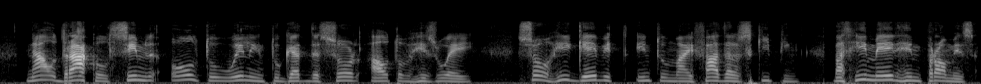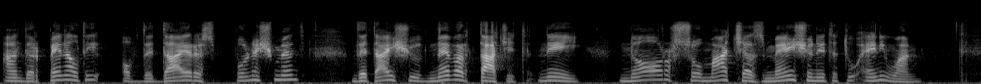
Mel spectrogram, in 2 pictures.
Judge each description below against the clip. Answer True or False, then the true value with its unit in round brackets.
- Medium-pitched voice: True (165 Hz)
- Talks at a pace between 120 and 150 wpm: True (145 wpm)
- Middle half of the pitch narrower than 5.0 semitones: True (4.6 semitones)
